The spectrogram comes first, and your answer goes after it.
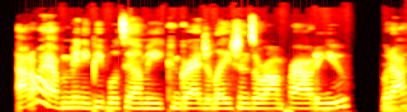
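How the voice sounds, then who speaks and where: The voice comes at a very fast pace, with a dry, close sound and no echo. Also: woman. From US Midwest, Rockford, Illinois. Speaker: entrepreneur. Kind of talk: casual chat.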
